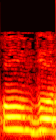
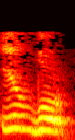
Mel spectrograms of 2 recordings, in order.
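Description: First: The word begins with an 'u' vowel. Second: The word begins with an 'i' vowel. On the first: The speaker calls it right. "لماذا قلنا انظر" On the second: The speaker calls it wrong. "ولم نقل انظر"

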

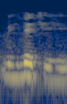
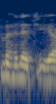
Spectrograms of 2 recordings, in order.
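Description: First: The first vowel is i, as in mihnatihi. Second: The first vowel is a, as in mahnatihi. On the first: The speaker calls it wrong. "وغير الأصمعي جاز يعني قال على مهنته" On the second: The speaker calls it right. "ولكن الأصح مهنته هكذا"

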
